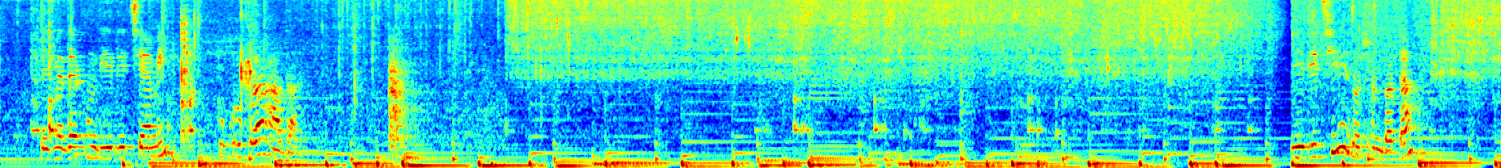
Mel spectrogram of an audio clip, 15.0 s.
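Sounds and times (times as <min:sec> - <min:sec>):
hot oil sizzling: 0:00.0 - 0:15.0
wooden spatula stirring: 0:07.5 - 0:10.9.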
